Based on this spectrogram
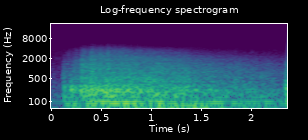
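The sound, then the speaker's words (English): A deep, heavy roar of explosions and artillery fire rumbles continuously over the city of Berlin on April 26, 1945, loud and booming, with a fresh blast flaring up at the very end. No voices are present. “The city was trembling under endless explosions that gutted it and killed thousands of those who sought sanctuary in its underground.”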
